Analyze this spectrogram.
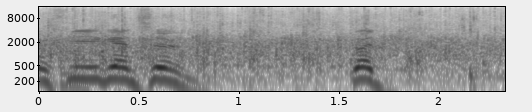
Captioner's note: audience applauds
